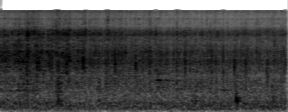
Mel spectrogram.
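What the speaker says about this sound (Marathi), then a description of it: "आता आपण कांदे टाकून घेऊया। लसूण पण टाकून घेऊ, आलं ते छान प्रकारे आपण भाजून घेऊया।" Chopped onions, garlic and ginger frying in hot oil for palak paneer give a loud, continuous close sizzle that fades slightly, with a few soft stirring touches and no voices.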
